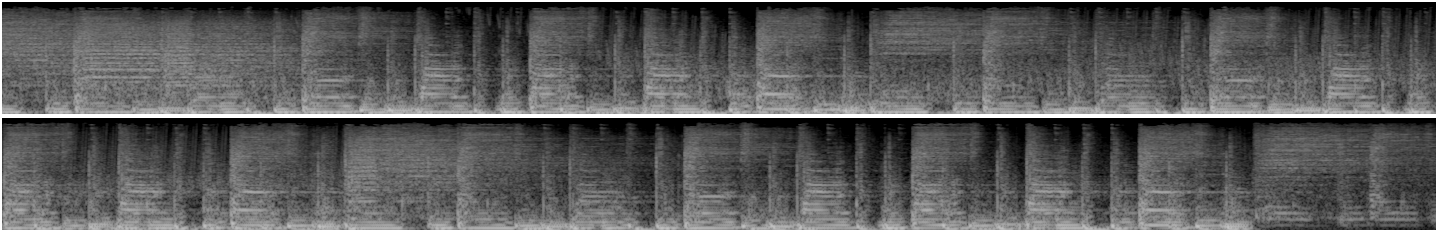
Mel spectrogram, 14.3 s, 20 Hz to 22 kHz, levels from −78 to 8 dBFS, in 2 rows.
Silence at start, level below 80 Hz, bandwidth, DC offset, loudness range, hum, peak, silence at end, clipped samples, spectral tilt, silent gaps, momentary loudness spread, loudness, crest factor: 0 s; -28 dBFS; 18 kHz; under 0.1%; 1 LU; none; -6 dBFS; 0 s; under 0.1%; -4.5 dB/octave; none; 4 LU; -20 LUFS; 14 dB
